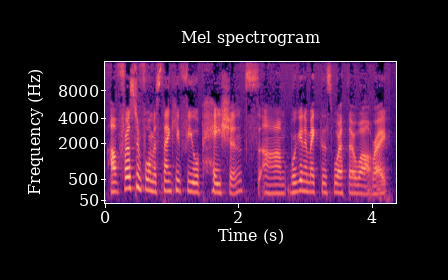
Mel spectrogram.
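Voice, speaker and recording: A woman's voice: mid-range voice, fairly quick, gravelly, a crowd in the background, rough recording. A woman moderating a business panel, upbeat and conversational. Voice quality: upbeat and conversational, tag questions. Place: conference hall.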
